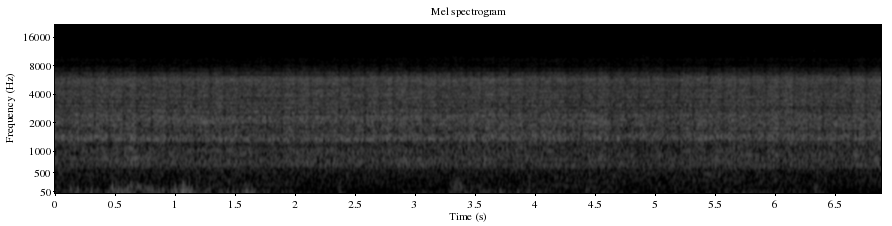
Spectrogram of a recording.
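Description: Steady, even hiss of a quiet room's background noise, with a few faint low bumps in the first two seconds.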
